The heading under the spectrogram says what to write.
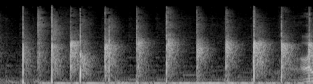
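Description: Steady, evenly paced hand clapping: about a dozen sharp, crisp claps in a regular rhythm, moderately loud, with no voices over them.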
